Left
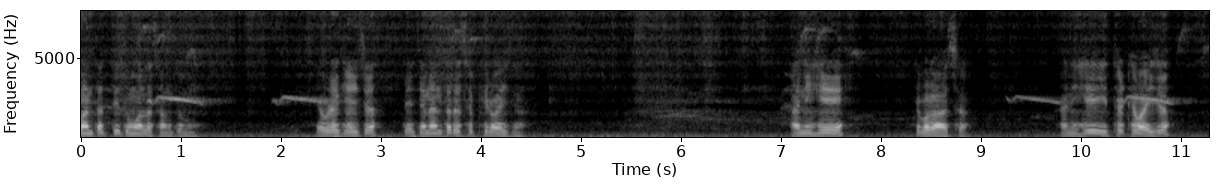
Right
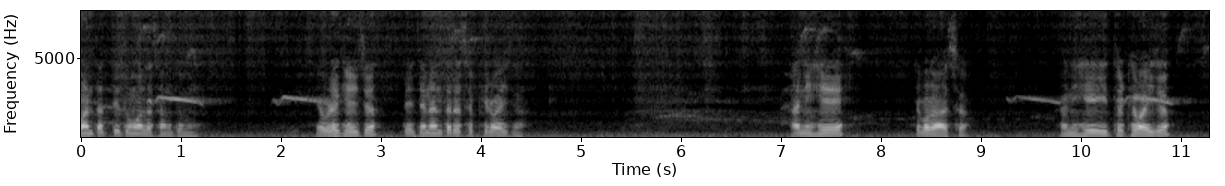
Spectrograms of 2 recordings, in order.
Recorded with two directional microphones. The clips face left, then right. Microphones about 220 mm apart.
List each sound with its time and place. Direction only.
0.0 s speech: 5° right (ahead or behind)
2.3 s speech: 15° right (ahead or behind)
7.1 s speech: 15° right (ahead or behind)
9.7 s speech: 30° right (ahead or behind)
